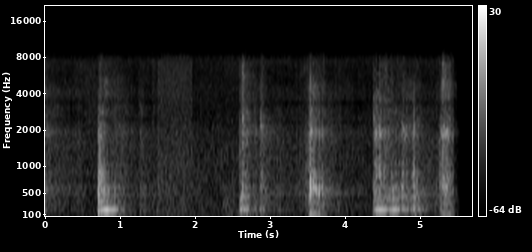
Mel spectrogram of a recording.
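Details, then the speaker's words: Four quick, noisy fast inspiratory gasps at irregular intervals, breath driven into the upper chest without good diaphragm contraction, in an athlete breathing example; dysfunctional breathing. "can you hear that gasping sense, you know, that gasping sound where the breath is being driven into the top part of the chest? They're really not getting a good diaphragm contraction."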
